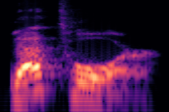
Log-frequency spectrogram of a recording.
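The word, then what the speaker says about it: B'Etor: She would later go on to be, I believe it's pronounced Betor, on several different series of Star Trek.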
